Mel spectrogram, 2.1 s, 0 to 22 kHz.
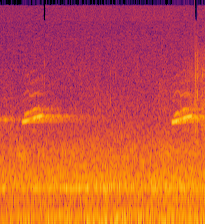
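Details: Spring peepers (Pseudacris crucifer) sing from an overgrown stretch of the Union Canal, Pennsylvania, near Lock 35. They give high, clear peeps that slide upward, repeated about every second and a half.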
